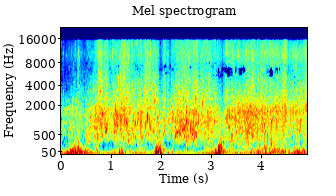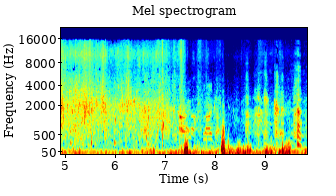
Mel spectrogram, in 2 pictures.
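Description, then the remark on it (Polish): Water sloshes and splashes steadily as people wade out of cold water, with occasional heavier splashes from steps, over constant wind rumble on the microphone and faint voices in the background. “Wychodzimy z wody.”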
